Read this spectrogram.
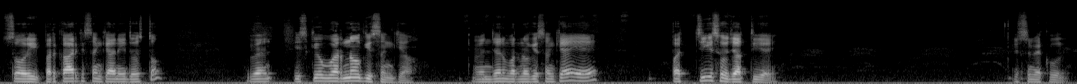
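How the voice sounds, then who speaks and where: With a mid-range voice, a male teacher works through a grammar lesson on a whiteboard slowly and repetitively, addressing viewers as friends and fixing his own sentences partway through.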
